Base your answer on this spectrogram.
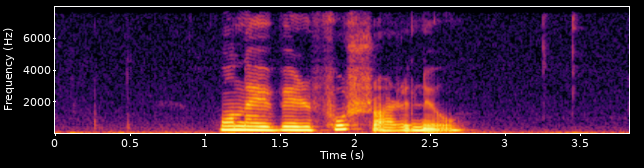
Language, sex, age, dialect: Faroese, female, 36-60, Suðurstreymoy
